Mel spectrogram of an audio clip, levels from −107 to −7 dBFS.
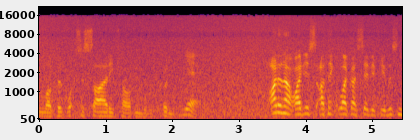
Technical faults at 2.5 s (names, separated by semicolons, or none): none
